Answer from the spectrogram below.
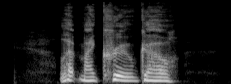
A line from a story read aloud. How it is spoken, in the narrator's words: Jim rasped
